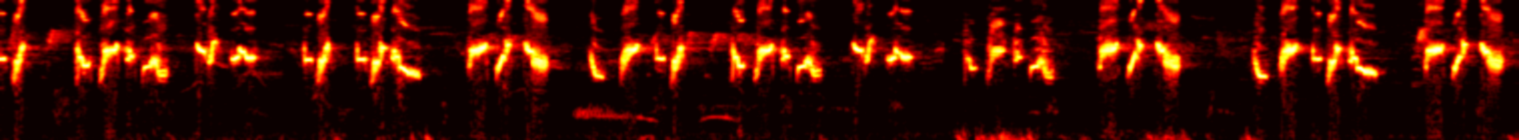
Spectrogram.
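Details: A red-whiskered bulbul delivers a steady stream of brisk, chirpy whistled phrases, three-to-four-note bursts following one another almost without pause, with a faint lower whistle near the midpoint.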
